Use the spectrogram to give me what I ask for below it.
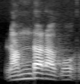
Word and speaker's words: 람다: 때 그리스 문자를 써요 람다라고 쓰는 그리스 문자를 써요 뭐라고 읽어 이거 뭐라고 했는데 들립자가 아니고 람다 그리스 문자야 람다야 어 한글로 써 줘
